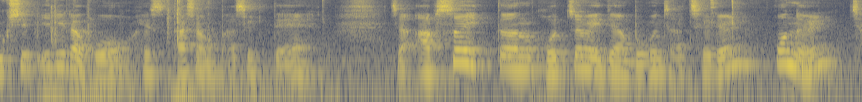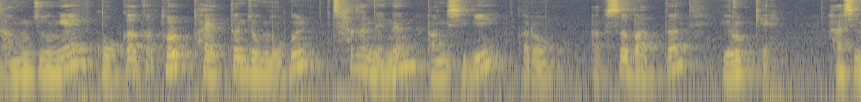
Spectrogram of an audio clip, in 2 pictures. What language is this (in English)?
Korean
